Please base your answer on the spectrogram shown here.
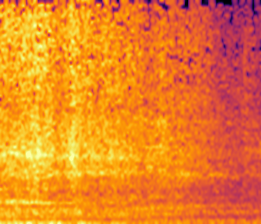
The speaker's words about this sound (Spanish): Cogemos el avión y nos vamos al oeste de Asia. ¡Despegamos!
